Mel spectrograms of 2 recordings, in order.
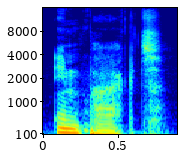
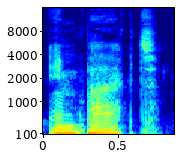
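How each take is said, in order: First: The stress is on the first syllable. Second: The stress is on the second syllable. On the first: It is used as a noun. "think of it now as nouns" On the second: It is used as a verb. "to impact"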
